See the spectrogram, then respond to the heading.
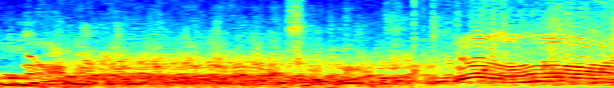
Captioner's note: laughter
